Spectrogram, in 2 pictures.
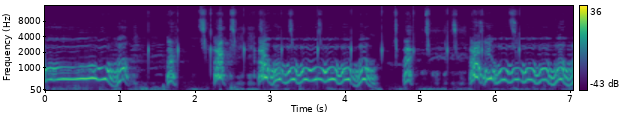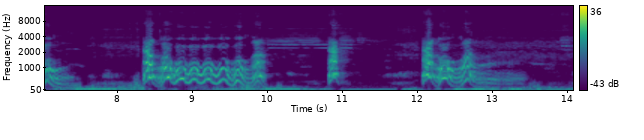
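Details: Angry dogs barking and growling loudly: wavering, harmonic outbursts of one to two seconds, returning roughly every three seconds, with short sharp yaps between them and a low rumble underneath.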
